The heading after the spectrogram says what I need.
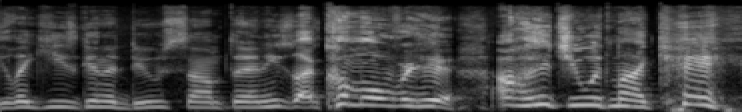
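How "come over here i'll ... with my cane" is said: raised, higher-pitched blustering threat; hammed-up tough talk; mock threat. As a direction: imitate an empty threat from a big talker. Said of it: "he makes all these threats".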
